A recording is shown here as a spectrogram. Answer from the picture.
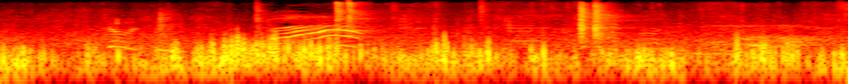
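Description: Rattling and handling noise as a black metal arch arbor frame is lifted and shifted by hand, with a couple of sharp knocks. About a second and a half in, a young child gives a brief high-pitched call that rises and falls.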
